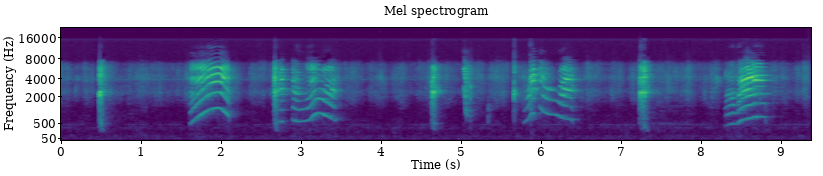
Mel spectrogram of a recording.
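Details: Caged pet rose-ringed parakeet imitating human speech, saying mummy and papa: a run of short, hoarse, rising-and-falling word-like phrases interspersed with sharp clicks, repeated about every second or two in a small room.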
